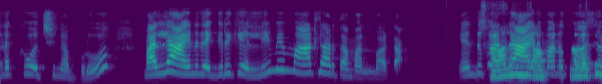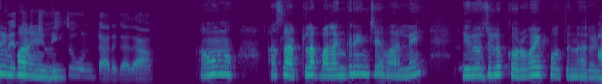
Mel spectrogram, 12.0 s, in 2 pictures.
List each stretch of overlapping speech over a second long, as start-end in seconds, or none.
4.8-6.6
